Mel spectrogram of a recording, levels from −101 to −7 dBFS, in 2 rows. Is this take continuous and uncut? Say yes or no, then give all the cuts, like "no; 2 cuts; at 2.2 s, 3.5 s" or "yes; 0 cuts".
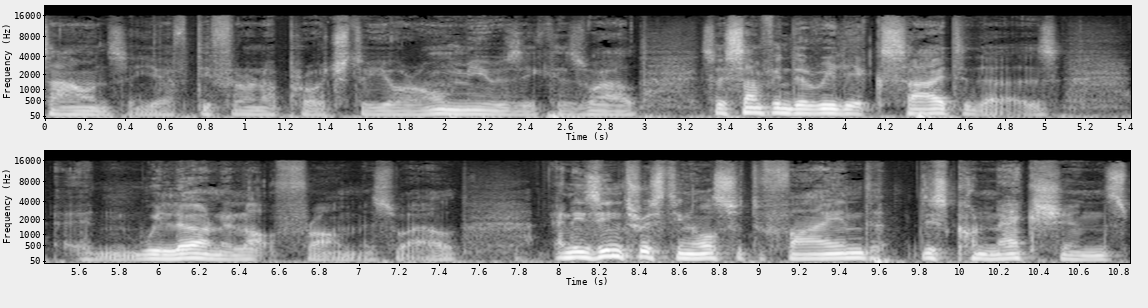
yes; 0 cuts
